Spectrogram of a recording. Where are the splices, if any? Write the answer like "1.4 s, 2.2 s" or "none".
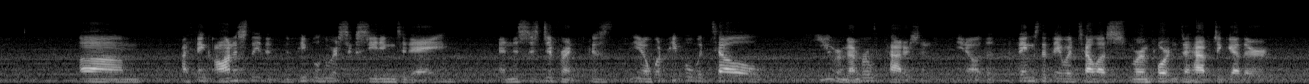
6.5 s, 8.7 s, 11.3 s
